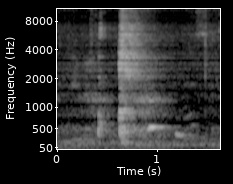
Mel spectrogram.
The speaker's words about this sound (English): Bless you.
